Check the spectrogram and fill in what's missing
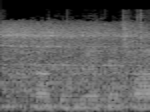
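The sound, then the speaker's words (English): An airplane passes overhead on its way in to land at Palomar Airport in Carlsbad, California, a steady, loud engine roar with a low droning hum running beneath it throughout. “Oh, there's an airplane going over my head because I'm right by the Palomar Airport in Carlsbad, California.”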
